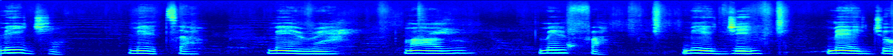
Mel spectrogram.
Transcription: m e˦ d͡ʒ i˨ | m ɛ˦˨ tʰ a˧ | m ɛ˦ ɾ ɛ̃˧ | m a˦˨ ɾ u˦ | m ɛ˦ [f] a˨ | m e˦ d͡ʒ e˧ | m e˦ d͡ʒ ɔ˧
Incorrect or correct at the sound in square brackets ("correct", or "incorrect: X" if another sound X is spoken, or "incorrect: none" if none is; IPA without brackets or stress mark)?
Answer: correct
